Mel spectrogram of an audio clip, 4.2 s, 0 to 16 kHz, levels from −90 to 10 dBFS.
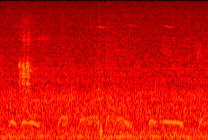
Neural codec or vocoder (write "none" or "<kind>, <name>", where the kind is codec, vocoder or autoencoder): none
